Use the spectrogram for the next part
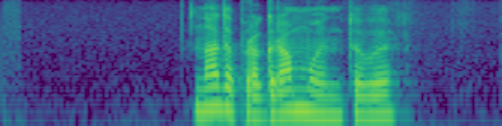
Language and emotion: Russian, neutral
